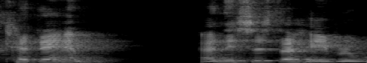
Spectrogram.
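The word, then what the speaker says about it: קדם: The next word I want to show you is pronounced kadem, and this is the Hebrew word for east.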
